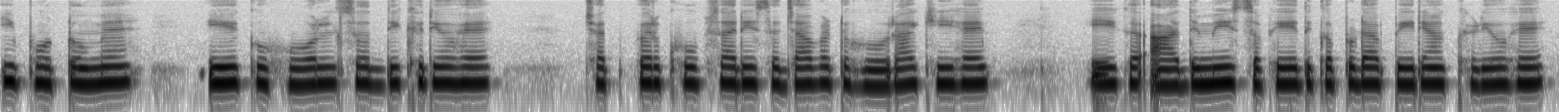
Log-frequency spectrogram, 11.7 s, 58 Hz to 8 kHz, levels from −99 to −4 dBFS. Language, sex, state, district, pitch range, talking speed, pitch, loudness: Marwari, female, Rajasthan, Nagaur, 200-210 Hz, 120 wpm, 205 Hz, -15 LUFS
